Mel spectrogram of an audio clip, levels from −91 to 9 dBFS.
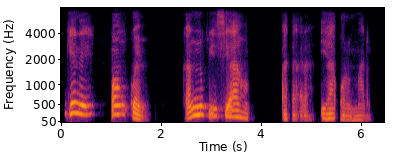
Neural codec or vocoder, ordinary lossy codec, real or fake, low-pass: vocoder, 44.1 kHz, 80 mel bands, Vocos; Opus, 16 kbps; fake; 7.2 kHz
